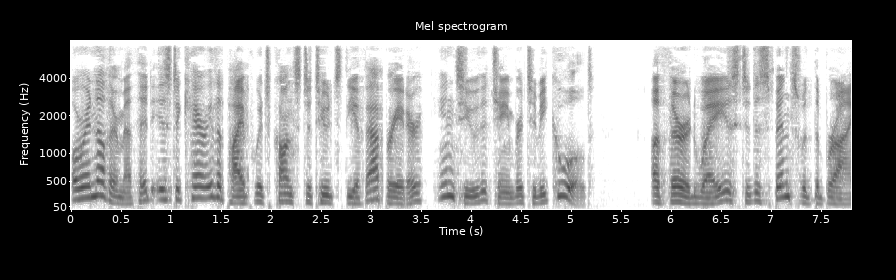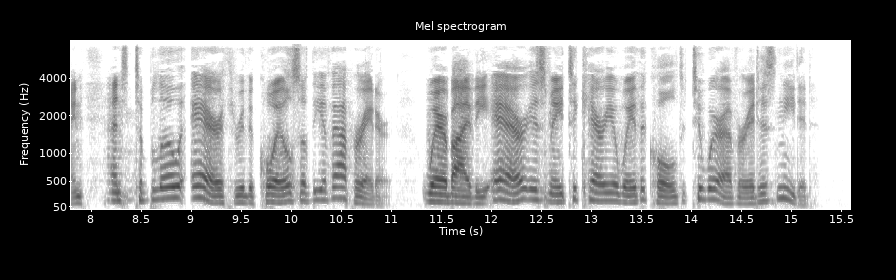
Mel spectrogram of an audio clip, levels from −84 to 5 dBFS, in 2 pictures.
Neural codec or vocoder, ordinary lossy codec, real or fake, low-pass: none; AAC, 32 kbps; real; 7.2 kHz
